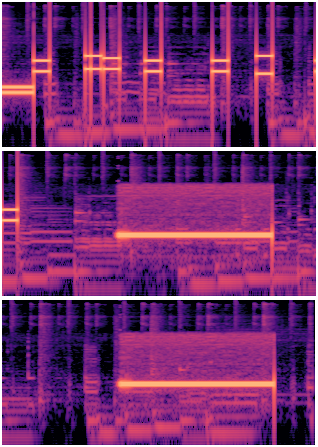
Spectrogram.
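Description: A phone number is dialed with a quick series of touch-tone beeps, followed by two long ringback tones from the outgoing call, separated by a pause, clear with no talking.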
